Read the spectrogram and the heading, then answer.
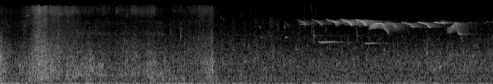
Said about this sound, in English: Some American red starts.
